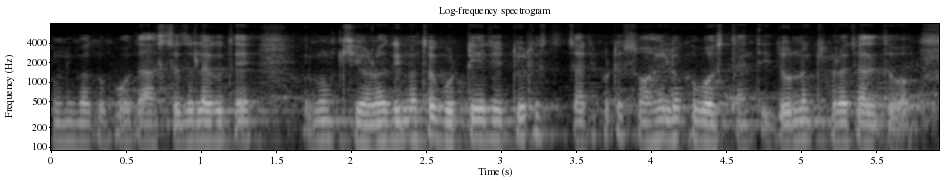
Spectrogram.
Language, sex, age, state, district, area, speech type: Odia, male, 18-30, Odisha, Puri, urban, spontaneous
